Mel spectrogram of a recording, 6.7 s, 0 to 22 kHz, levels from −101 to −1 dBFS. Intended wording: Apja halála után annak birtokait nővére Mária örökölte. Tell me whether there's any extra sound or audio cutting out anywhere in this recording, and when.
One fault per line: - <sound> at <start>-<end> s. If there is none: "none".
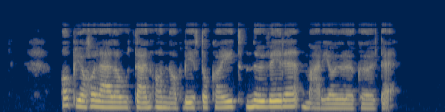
none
